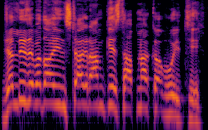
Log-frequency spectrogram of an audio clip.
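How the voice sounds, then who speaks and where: A man's voice: very high-pitched, animated, a little fast, sharp tone, dry recording, clean studio sound. A man teaching an exam-prep class in a teasing, chatty way, repeating key terms, with a regional lilt.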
